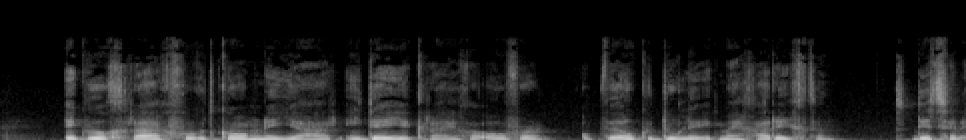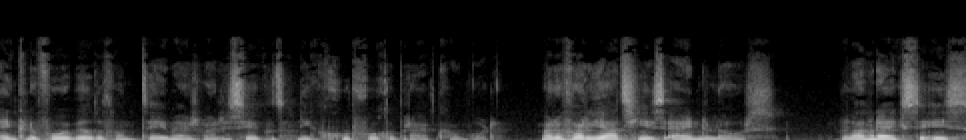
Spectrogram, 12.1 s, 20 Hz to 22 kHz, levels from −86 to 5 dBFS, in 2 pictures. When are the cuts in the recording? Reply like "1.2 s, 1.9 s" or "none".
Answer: 9.3 s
